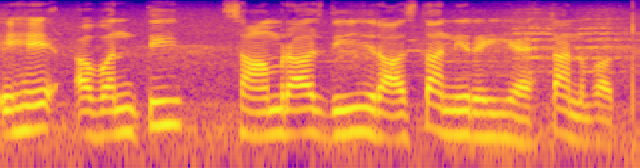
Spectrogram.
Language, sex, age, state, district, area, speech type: Punjabi, male, 18-30, Punjab, Ludhiana, rural, read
